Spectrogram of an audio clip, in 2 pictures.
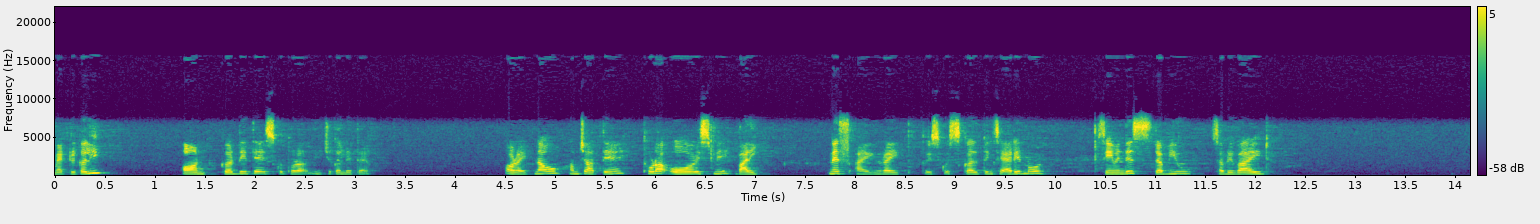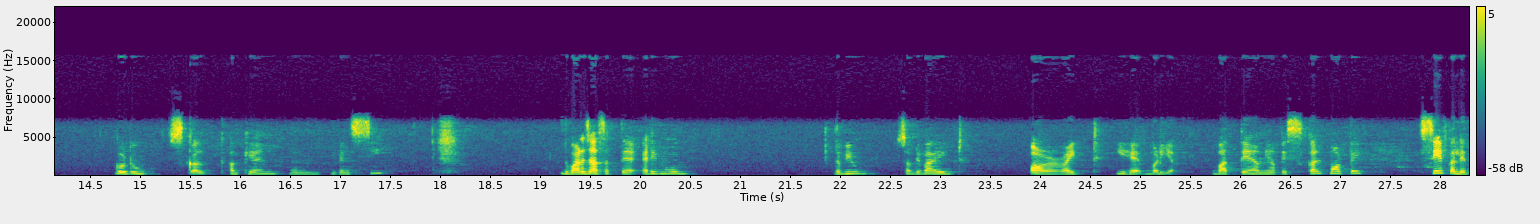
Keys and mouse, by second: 1.0 middle click, 1.8 click, 2.0-3.2 middle drag, 3.2 click, 4.9 click, 5.5-7.1 drag, 6.8 ctrl+z, 10.5 w, 15.4-16.4 drag, 18.0 ctrl+z, 21.9 w.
